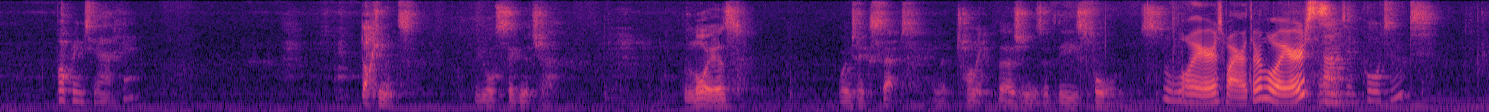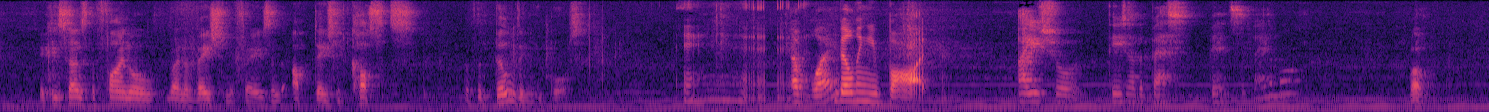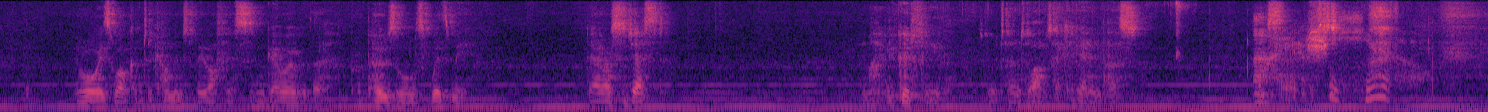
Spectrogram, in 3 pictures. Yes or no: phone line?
no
